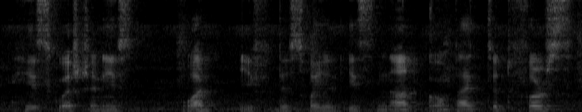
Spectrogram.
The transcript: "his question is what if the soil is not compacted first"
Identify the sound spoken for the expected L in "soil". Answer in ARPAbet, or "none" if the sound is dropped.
L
